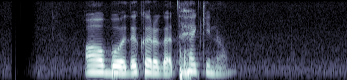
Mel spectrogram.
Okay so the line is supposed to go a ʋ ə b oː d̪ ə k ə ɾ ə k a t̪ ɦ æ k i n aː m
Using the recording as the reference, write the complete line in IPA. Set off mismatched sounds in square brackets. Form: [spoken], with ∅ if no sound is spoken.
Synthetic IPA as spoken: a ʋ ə b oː d̪ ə k ə ɾ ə [ɡ] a t̪ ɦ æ k i n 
